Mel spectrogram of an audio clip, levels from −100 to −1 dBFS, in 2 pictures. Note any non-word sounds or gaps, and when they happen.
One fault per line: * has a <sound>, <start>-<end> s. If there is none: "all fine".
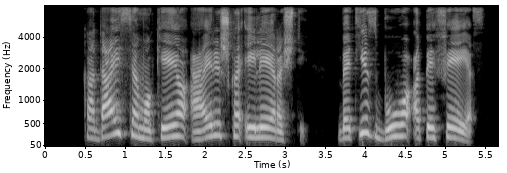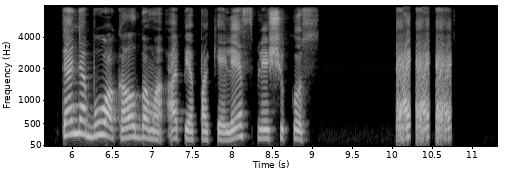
* has a laugh, 10.1-10.8 s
